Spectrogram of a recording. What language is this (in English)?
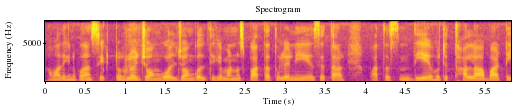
Bangla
